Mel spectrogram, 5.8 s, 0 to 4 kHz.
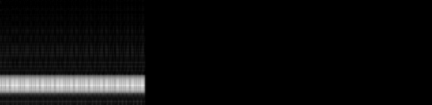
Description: Ringback tone (North America), 440 + 480 Hz.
